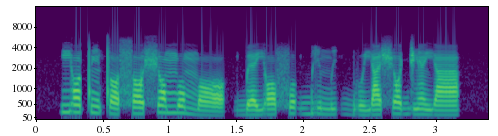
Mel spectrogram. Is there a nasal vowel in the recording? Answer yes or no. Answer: yes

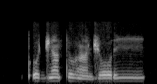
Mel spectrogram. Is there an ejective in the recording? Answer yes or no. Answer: yes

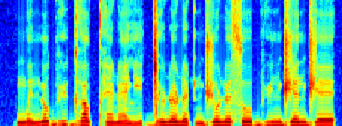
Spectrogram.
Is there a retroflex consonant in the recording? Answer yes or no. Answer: yes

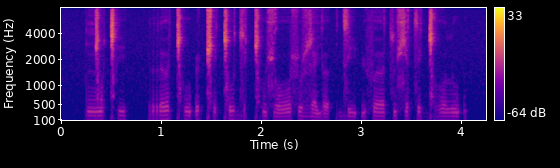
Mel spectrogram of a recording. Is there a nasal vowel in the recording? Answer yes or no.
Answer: no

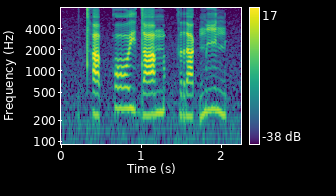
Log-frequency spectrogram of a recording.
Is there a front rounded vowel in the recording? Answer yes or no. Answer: no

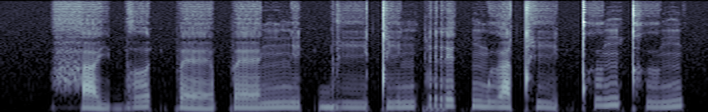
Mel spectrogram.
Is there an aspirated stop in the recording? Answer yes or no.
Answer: yes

